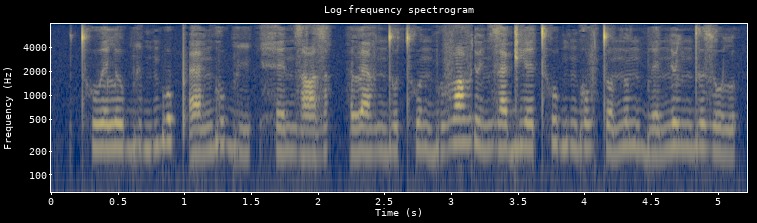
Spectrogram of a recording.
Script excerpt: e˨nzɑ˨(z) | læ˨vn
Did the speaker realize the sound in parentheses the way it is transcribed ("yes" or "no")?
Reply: yes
